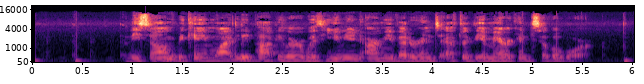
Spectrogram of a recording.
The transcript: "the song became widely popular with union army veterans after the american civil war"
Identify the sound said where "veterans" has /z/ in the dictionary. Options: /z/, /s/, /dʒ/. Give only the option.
/z/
